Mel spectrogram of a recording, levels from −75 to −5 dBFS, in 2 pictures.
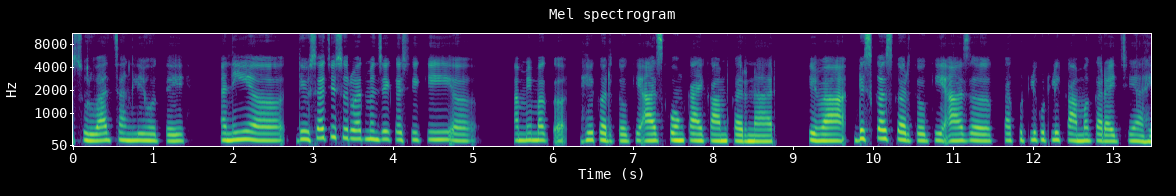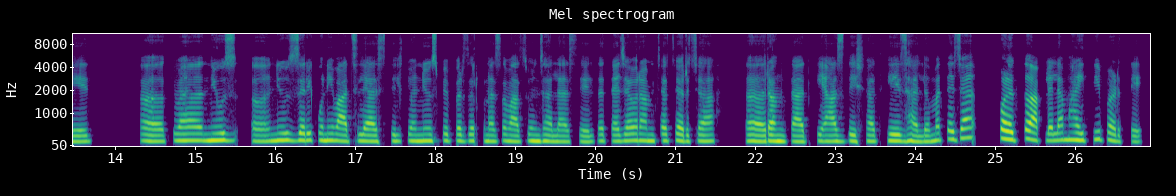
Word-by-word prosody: सुरुवात 195 -1 +1
चांगली 200 -2 +1
होते 185 -1 -1 0.5
आणि 215 +3 +3
अ, 195 -2 +1 0.2
दिवसाची 265 +5 +1
सुरुवात 250 -3 -1
म्हणजे 230 -1 +1
कशी 215 0 -4
की 220 +2 -2
अ, 190 -1 -1 0.7
आम्ही 195 +1 0
मग 205 - +1
अ, - - -4 0.2
हे 210 +3 +1
करतो 185 -2 0
की 195 - -3
आज 190 0 +3
कोण 200 -2 +4
काय 195 -2 +3
काम 185 -1 +3
करणार 175 -1 +2 0.4
किंवा 190 -2 +4 0.2
डिस्कस 250 0 +3
करतो 195 -3 +1
की 200 -2 -2
आज 190 +2 0 0.4
कुठली 210 +2 -4
कुठली 215 0 -2
कामं 190 -1 +1
करायची 180 0 -2
आहेत 165 -1 0 0.6
अ, 190 - -6 0.3
किंवा 195 0 +2
न्यूज 195 0 +3 0.2
अ, 180 - -3 0.2
न्यूज 200 0 +2
जरी 200 -1 +3
कोणी 195 -1 +2
वाचल्या 180 -1 +1
असतील 175 +1 -3
किंवा 185 -1 0
न्यूजपेपर 185 +1 -1
जर 185 +1 -2
कुणाचा 175 +1 -3
वाचून 175 +1 +1
झाला 170 -2 0
असेल 160 0 -4
तर 185 - -2
त्याच्यावर 190 +2 0
आमच्या 190 0 0
चर्चा 180 -1 0 0.4
अ, 180 - -3 0.2
रंगतात 170 -2 +3
की 180 - -2
आज 175 -1 0
देशात 175 -1 -1 0.2
हे 185 -1 +4
झालं. 170 -1 +1
मग 195 +3 0
त्याच्यात 245 -2 +2
आपल्याला 200 -1 +2
माहिती 215 +1 +1
पडते. 170 -5 -3
190 Hz, 140 wpm, -19 LUFS, 180-205 Hz, 0.7 s, कोण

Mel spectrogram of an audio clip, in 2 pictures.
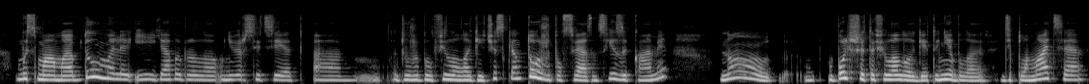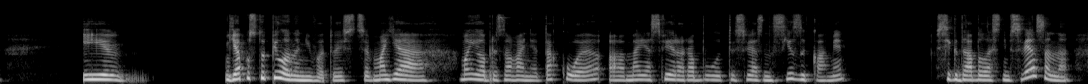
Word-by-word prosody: мы 250 +2 +2
с 250 - -5
мамой 205 -2 +4
обдумали, 260 0 +2
и 225 +1 -4
я 225 +1 -2
выбрала 215 -4 -3
университет, 215 -1 -5
э, - - -5
м, 195 -1 -7
это 215 -1 -3
уже 210 0 +2
был 205 +1 0
филологический, 200 +5 0
он 275 - 0
тоже 285 - +4
был 200 0 -5
связан 190 -1 -1
с 175 - -8
языками, 220 - -1 0.5
но, 235 - +1
э, - - -17 0.2
б 190 0 -4
больше 270 +5 +3
это 225 0 +1
филология. 215 -4 +4
Это 215 - -1
не 225 0 +6
была 180 -2 0 0.2
дипломатия, 215 +4 0 0.8
и 225 -4 +5 1.0
я 230 +4 +6
поступила 285 0 +4
на 210 - +4
него. 190 -4 +3
То 150 +5 -7
есть 190 +1 -5
моя 210 -3 +2 0.3
мое 235 0 0
образование 205 -2 -3
такое, 220 +2 -3
а 195 0 -4
моя 210 +1 -2
сфера 210 0 -2
работы 200 +1 -5
связана 195 -1 -3
с 185 - -10
языками, 220 -3 -4 0.8
всегда 215 -3 0
была 200 -1 0
с 200 - -10
ним 205 - -1
связана. 210 - -1
210 Hz, 145 wpm, -22 LUFS, 195-230 Hz, 1.0 s, не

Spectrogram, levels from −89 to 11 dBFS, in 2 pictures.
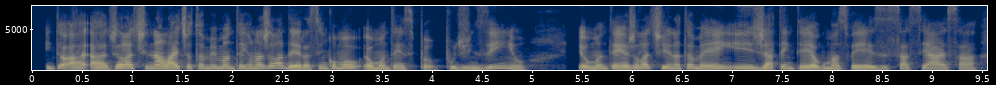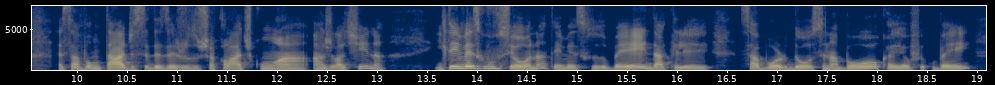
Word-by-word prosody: Então, 230 - +1
a 200 0 +2
a - - +2
gelatina 230 +2 +2
light 210 +1 +4
eu 240 - 0
também 240 -1 -1
mantenho 245 -1 0
na 240 0 +1
geladeira, 245 -10 +3
assim 180 +6 -3
como 235 -1 +1
eu 200 - +4
mantenho 200 0 -1
esse 200 0 -10
po 195 - -6
pudinzinho, 195 +1 -3 0.5
eu 200 0 +2
mantenho 210 0 +1
a - - +3
gelatina 225 +1 -1
também 225 +1 -1 0.2
e - - -1
já 205 0 +1
tentei 215 -2 0
algumas 205 -1 0
vezes 190 -1 0
saciar 190 -1 -2
essa 180 -1 -6 0.3
essa 190 +2 -3
vontade, 185 0 +2
esse 185 +3 -8
desejo 185 -1 -2
do 185 - -10
chocolate 185 0 -3
com 210 -1 -5
a 175 -4 0
a - - -4
gelatina 185 +4 -5 0.5
e 185 - -10
tem 255 +7 +5
vez 250 0 +9
que 245 - -8
funciona, 225 0 +1
tem 250 -8 -5
vez 185 0 -3
que - - -18
tudo 195 +1 -3
bem, 185 +5 +2
dá 195 -4 +1
aquele 185 -2 -4 0.3
sabor 195 -2 0
doce 195 +1 -1
na 190 -1 -3
boca 195 +3 +1
e 185 - 0
eu 185 - -1
fico 185 - -12
bem, 190 +8 0
200 Hz, 185 wpm, -23 LUFS, 185-225 Hz, 0.5 s, vez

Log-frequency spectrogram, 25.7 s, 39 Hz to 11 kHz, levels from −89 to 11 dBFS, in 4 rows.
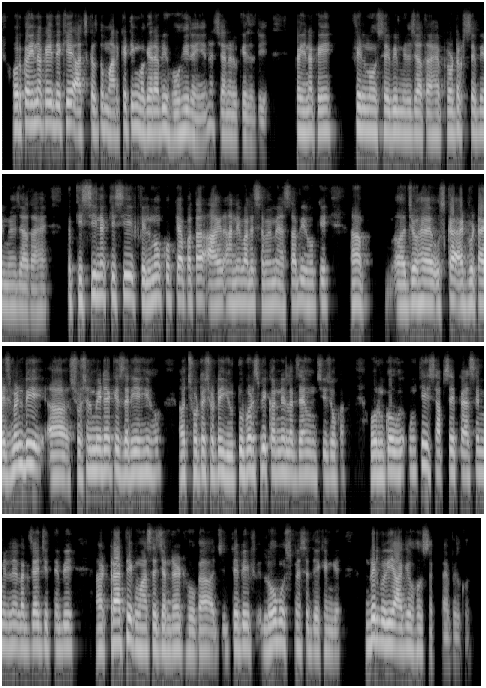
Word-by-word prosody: और 165 0 +5
कहीं 180 -1 +5
न 190 0 +2
कहीं 185 0 +2
देखिए 175 +2 +3
आजकल 140 +1 +1
तो 165 - -3
मार्केटिंग 150 +3 -1
वगैरह 140 0 +2
भी 155 +2 +1
हो 130 +1 0
ही 145 +1 +1
रही 125 -5 -3
है 115 - -7
ना 180 - -8
चैनल 130 -6 -3
के 125 - -2
ज़रिए। 110 -2 -9 0.4
कहीं 145 -1 +2
न 145 - +1
कहीं 145 +1 0 0.3
फ़िल्मों 150 -2 +2
से 145 +1 -1
भी 145 +1 +1
मिल 135 -1 -2
जाता 135 -1 0
है, 130 - -1
प्रोडक्टस 140 +3 -3
से 145 - -2
भी 140 +1 -3
मिल 130 0 -4
जाता 125 -2 -2
है, 125 - -6 0.3
तो 155 - -3
किसी 155 +4 -1
न 180 0 +2
किसी 175 +2 +2
फ़िल्मों 160 +1 0
को 170 - -2
क्या 160 0 +2
पता 155 +1 +1 0.2
आए 140 +1 +3
आने 145 +1 -1
वाले 145 -1 0
समय 140 -1 -4
में 145 0 -1
ऐसा 135 +3 -1
भी 155 +1 -2
हो 140 -1 -2
कि - - +1 0.4
अ, 145 0 +3 0.5
अ, 135 0 +3
जो 145 +3 +2
है 145 0 +4
उसका 135 0 +1
एडवर्टाइजमेंट 150 +6 +3
भी 205 0 +6
अ, 140 -1 +2
सोशल 150 +3 -2
मीडिया 170 0 +4
के 170 +1 +1
ज़रिए 155 0 +2
ही - - 0
हो। 155 0 -5 0.2
और 145 - +3
छोटे-छोटे 155 +1 +1
यूट्यूबर्स 160 +3 +2
भी 180 - +5
करने 160 0 +2
लग 155 -2 +1
जाएँ 150 +1 +1
उन 150 -1 -3
चीज़ों 145 -1 -2
का 150 +2 -13 0.3
और 145 0 +4
उनको 155 +3 +3 0.2
उनके 165 +5 -1
हिसाब 160 -5 0
से 165 - +3
पैसे 145 +2 0
मिलने 155 -1 -2
लग 145 -1 -2
जाएँ। 150 +1 +2
जितने 145 -1 -5
भी 150 +1 -1 0.3
अ, 140 - +1
ट्रैफिक 170 +4 +4
वहाँ 140 -2 +1
से 145 - +2
जनरेट 135 0 -1
होगा, 130 0 -1
जितने 135 +3 -3
भी 150 +1 0
फिर 145 - -15
लोग 160 +4 +3
उसमें 155 -2 -4
से 145 - -7
देखेंगे। 130 -2 -5 0.4
बिल्कुल 175 -1 +4
ये 160 - +5
आगे 145 +2 -1
हो 140 -1 -3
सकता 120 -4 -12
है। 100 - -8
बिल्कुल। 100 0 -15
145 Hz, 245 wpm, -18 LUFS, 140-160 Hz, 0.5 s, भी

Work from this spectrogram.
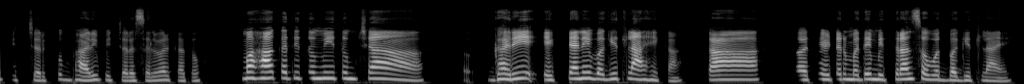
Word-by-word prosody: Picture, 190 -4 -13
खूप 230 - -14
भारी 195 0 -2
picture 185 -3 -12
असेल 175 +1 -7
बरं 200 +1 -7
का 170 - -11
तो. 165 0 -16 0.4
मग 290 0 +5
हा 285 0 +10
कधी 285 0 -5
तुम्ही 280 0 0
तुमच्या 270 0 0 0.9
अ, - - -23 0.2
घरी 245 +5 +4 0.2
एकट्याने 265 +7 +4
बघितला 250 +2 0
आहे 215 -3 +1
का? 155 -4 -15 0.3
का 220 +1 +3 0.4
अ, 215 0 -1
थिएटरमध्ये 235 0 -2
मित्रांसोबत 235 0 0
बघितला 185 -2 -6
आहे? 160 -1 -8
220 Hz, 145 wpm, -23 LUFS, 190-250 Hz, 0.9 s, हा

